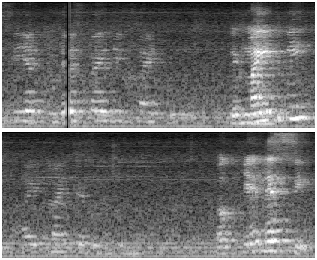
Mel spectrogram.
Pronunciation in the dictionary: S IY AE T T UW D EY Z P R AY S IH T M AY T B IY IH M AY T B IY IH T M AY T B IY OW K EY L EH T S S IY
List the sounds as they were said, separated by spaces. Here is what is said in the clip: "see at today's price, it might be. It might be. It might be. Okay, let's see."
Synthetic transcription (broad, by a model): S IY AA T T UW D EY S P AY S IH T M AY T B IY IH M AY T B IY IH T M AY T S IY OW K EY L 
